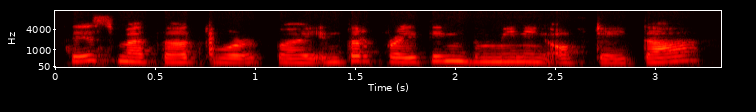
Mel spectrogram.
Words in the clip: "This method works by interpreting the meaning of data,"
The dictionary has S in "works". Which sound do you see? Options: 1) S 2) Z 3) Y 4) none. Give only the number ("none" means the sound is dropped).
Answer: 4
